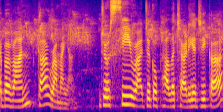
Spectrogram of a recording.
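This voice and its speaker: A woman speaks over noticeable background noise. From Los Angeles, USA. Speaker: spiritual leader. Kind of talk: interview answer. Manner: mixes Hindi and English.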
